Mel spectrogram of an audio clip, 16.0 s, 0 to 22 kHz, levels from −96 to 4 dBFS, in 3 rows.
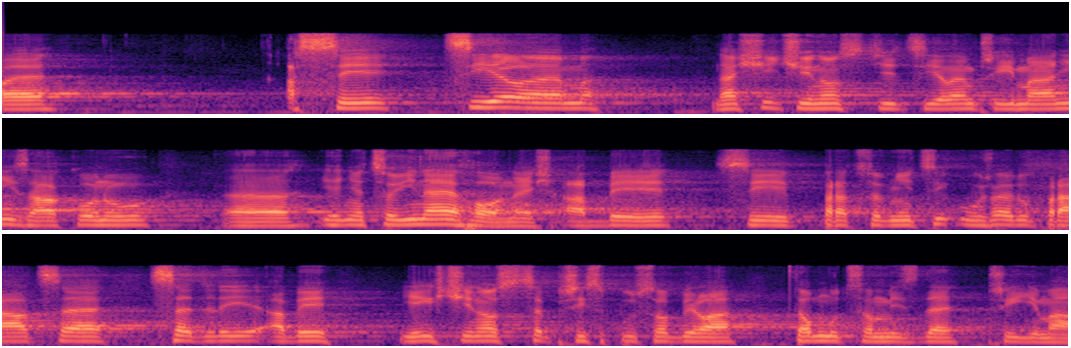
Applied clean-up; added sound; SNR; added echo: none; none; none; none.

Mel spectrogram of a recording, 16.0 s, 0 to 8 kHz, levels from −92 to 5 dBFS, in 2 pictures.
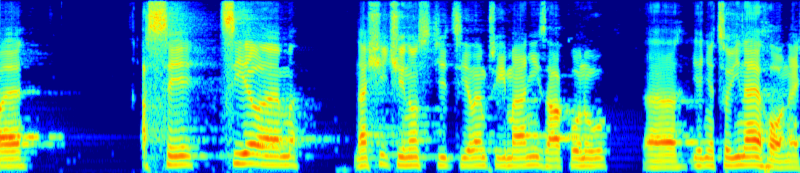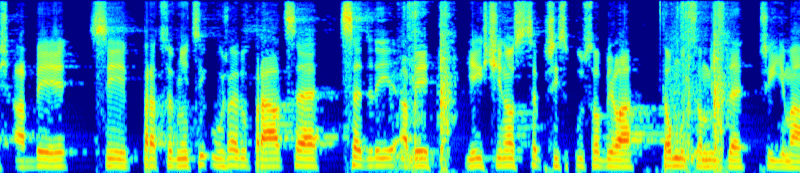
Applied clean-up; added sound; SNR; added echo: classical method spectral subtraction.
